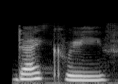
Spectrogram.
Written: dikereeve

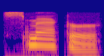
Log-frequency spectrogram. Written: smacker

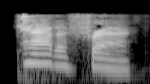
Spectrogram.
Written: cataphractic

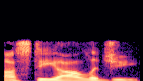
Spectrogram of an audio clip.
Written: osteology

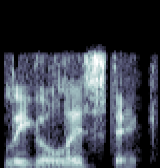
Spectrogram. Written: legalistic

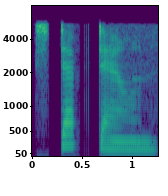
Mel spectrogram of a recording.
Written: step-down

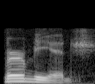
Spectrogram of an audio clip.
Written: verbiage

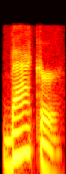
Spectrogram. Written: backer

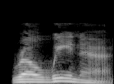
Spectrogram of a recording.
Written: Rowena

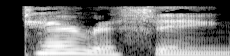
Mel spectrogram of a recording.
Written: terracing

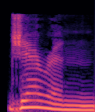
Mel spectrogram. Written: gerundially

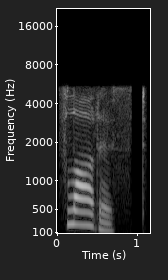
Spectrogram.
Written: flautist

